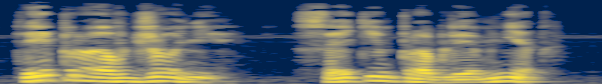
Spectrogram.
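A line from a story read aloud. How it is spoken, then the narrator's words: Soft. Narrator (Russian): мягко произнес О'Брайен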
